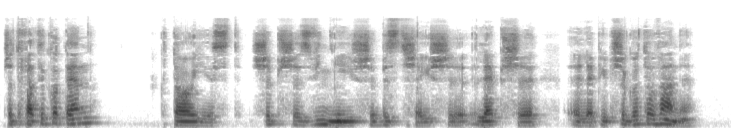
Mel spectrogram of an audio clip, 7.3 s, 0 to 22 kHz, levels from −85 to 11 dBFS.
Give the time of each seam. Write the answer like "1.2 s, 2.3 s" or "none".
5.6 s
